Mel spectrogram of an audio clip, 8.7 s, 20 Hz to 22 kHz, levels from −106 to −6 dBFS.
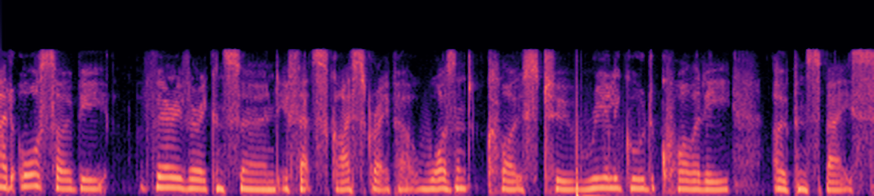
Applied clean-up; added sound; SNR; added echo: none; Fireworks; 8 dB; none.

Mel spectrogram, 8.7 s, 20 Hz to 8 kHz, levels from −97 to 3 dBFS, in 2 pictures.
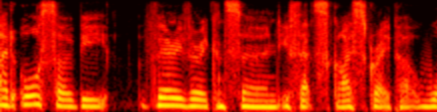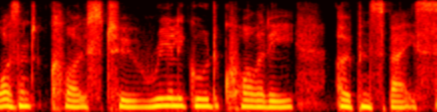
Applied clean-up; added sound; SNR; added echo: none; none; none; none.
